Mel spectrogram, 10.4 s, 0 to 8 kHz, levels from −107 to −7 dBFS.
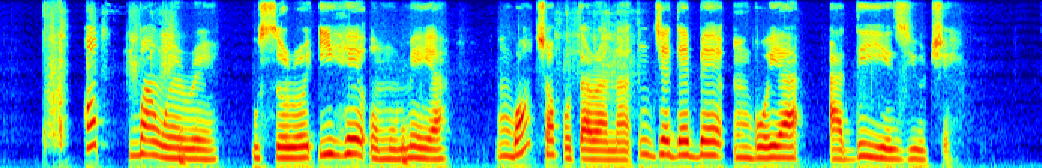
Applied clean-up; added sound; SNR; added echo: neural mask model RNNoise.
